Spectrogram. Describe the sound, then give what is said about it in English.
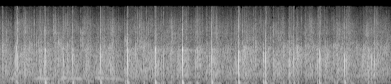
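An audience gives itself a round of applause, many overlapping sharp hand claps forming a dense, continuous patter of moderate loudness and no talking. “If you would please give yourselves a warm hug and a round of applause.”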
